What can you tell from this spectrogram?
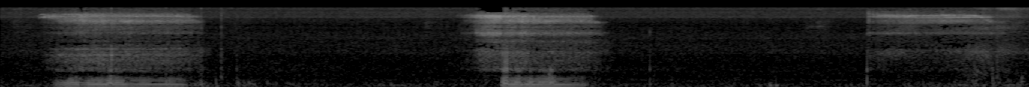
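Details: Maine Coon cat (Felis catus) snoring like a human, with slow, rasping breaths roughly every four seconds.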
